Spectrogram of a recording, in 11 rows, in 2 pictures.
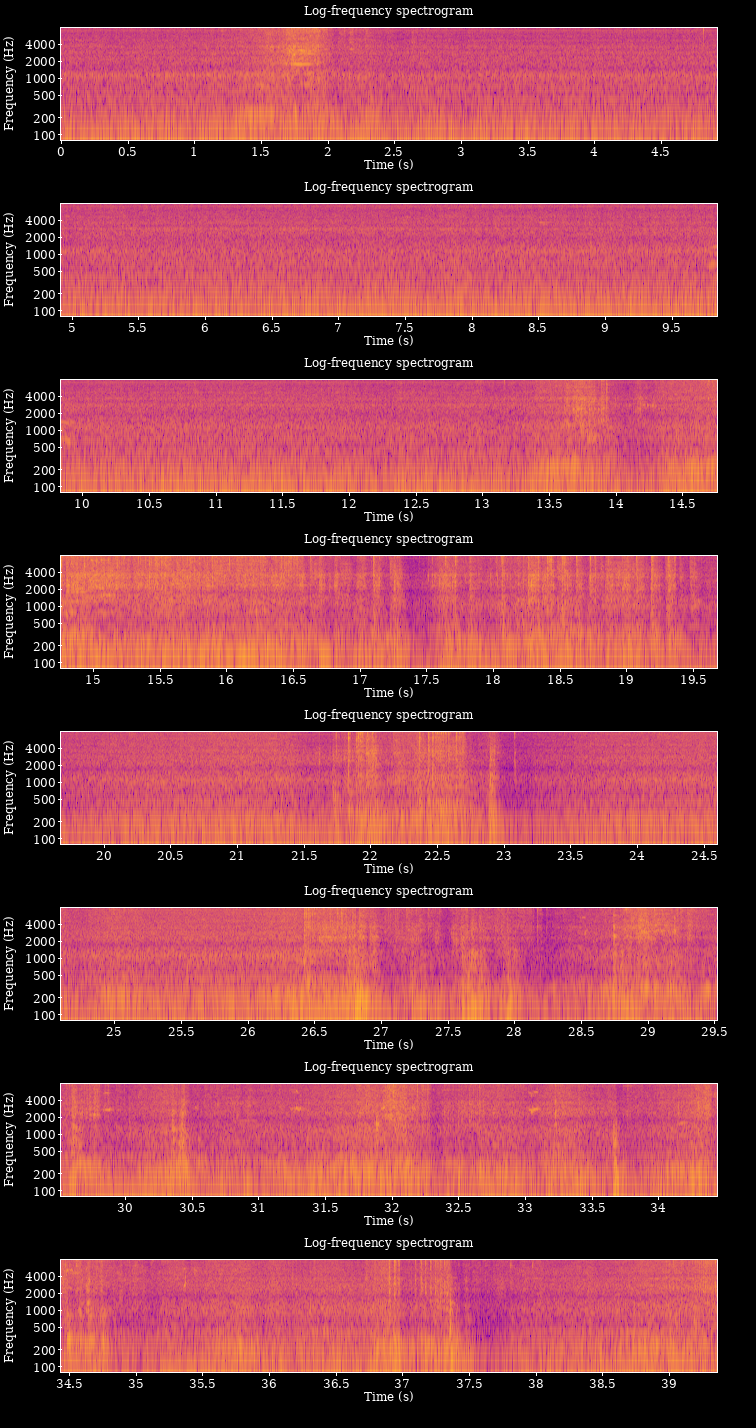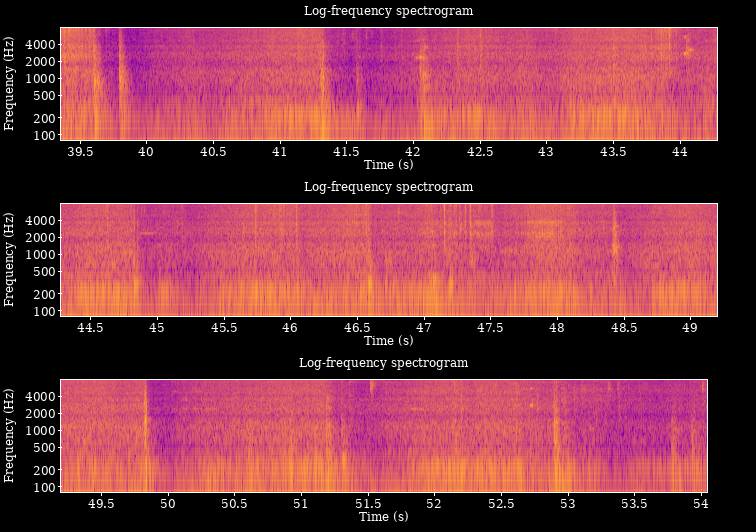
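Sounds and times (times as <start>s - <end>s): heavy vehicle engines running: 0.0s - 54.0s
knocks and clatters: 13.6s - 19.6s, 21.6s - 23.1s, 26.4s - 35.6s, 36.8s - 38.0s, 49.8s - 54.0s.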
